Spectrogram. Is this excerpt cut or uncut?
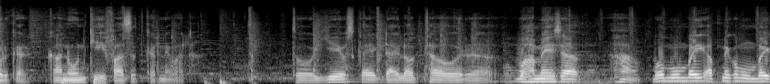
uncut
